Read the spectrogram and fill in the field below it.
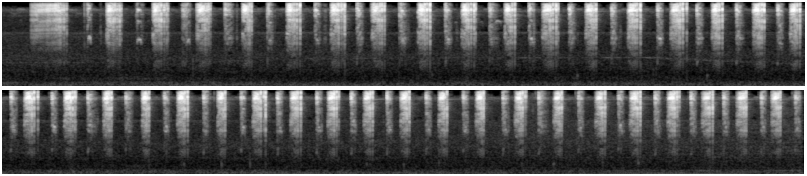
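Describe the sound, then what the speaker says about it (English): A hot glue gun's trigger clicks steadily as glue is fed through for a dent-pulling repair, a fast, even train of sharp mechanical ticks and ratcheting clacks running close and continuous with no talking. "Take your glue gun, turn it on, little green light, let it heat up, and then as you feed it through"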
